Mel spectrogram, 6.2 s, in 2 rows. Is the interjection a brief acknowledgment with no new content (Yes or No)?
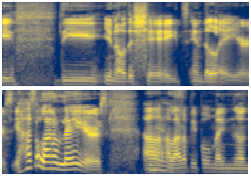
Yes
